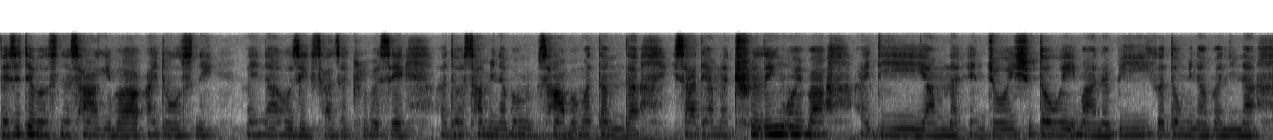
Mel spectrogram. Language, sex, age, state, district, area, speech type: Manipuri, female, 30-45, Manipur, Imphal West, urban, spontaneous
